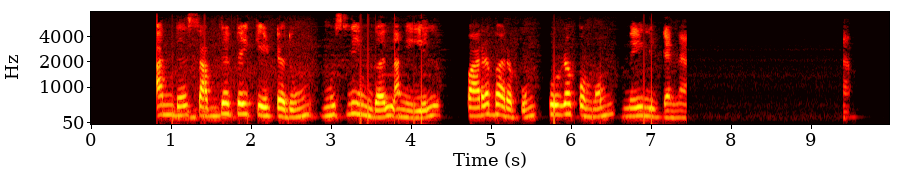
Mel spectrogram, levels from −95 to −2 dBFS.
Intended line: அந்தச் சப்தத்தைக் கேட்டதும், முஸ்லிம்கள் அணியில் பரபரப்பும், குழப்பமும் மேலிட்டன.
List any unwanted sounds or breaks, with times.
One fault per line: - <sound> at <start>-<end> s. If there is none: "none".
none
